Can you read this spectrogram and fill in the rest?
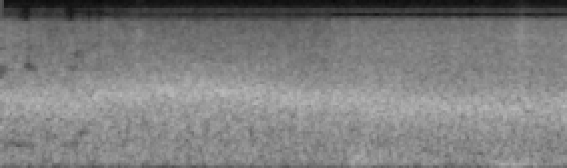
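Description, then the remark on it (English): A strong ocean storm wind roars steadily, a dense unbroken rush of noise that buffets the microphone with no voices or distinct events. “It's very windy in the ocean.”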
